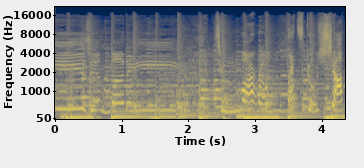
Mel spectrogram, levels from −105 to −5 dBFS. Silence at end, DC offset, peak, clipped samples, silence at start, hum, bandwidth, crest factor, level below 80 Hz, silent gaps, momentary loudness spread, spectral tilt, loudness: 0 s; under 0.1%; -4 dBFS; under 0.1%; 0 s; none; 17.5 kHz; 16 dB; -26 dBFS; none; 6 LU; -4.5 dB/octave; -22 LUFS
